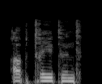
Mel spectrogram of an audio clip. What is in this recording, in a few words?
"abtretend", german; adjectives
